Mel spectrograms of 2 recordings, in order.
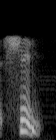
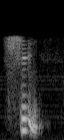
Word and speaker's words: Chin: Thì ông này đó là họ Tần, Trung Quốc nó đọc là cái âm của tiếng Tàu đó, nó đọc là Xin, xin. Thành ra mấy nhà thừa sai đó họ mới âm, họ mới ký âm, viết là cái âm xin, là họ viết là mình đọc theo tiếng Anh nha anh Trần Anh, là C-H-I-N. Đúng lý đó, mình phải đọc là xin mới đúng.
